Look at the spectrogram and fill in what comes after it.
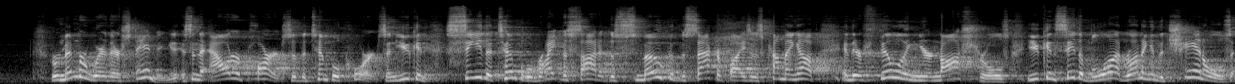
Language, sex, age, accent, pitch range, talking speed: English, male, 30-49, American, 150-245 Hz, 210 wpm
